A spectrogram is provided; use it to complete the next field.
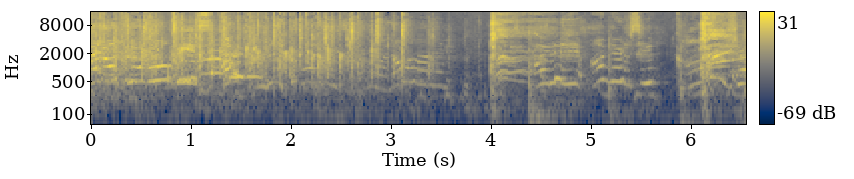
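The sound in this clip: Audience applause fills the room with dense, steady clapping, mixed with crowd noise and voices speaking over it, dipping briefly before swelling again.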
